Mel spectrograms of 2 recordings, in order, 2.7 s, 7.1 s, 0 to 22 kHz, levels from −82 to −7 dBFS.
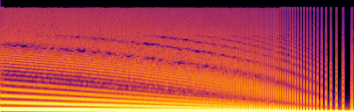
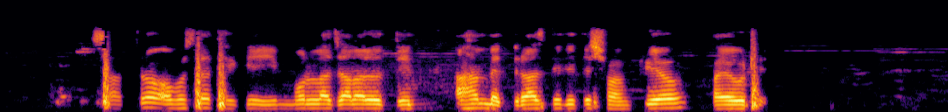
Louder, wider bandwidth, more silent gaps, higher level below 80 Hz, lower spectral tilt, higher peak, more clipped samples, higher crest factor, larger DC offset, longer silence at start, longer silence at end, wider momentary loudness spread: first, -7 LUFS vs -16 LUFS; first, 17 kHz vs 8 kHz; neither; first, -6 dBFS vs -58 dBFS; about the same, -6 dB/octave vs -5 dB/octave; about the same, 0 dBFS vs -2 dBFS; neither; second, 4 dB vs 16 dB; neither; second, 0 s vs 0.45 s; second, 0 s vs 1.35 s; about the same, 6 LU vs 8 LU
